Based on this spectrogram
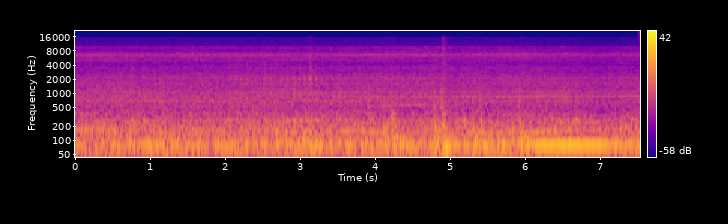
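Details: BMW E30 driving on the road: low, dull rear thump repeating two to three times a second under steady road rumble; source not pinned down, owner suspects wheel bearing, axle, shock mounts, driveshaft or rear differential.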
